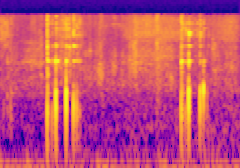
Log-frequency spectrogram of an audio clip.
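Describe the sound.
Fairly uniform, thin-skinned potatoes dropped into a cooking pot land in two quick clusters of hollow, clinking knocks, each with a few hits in fast succession. They are moderately loud over a quiet background, with no talk.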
